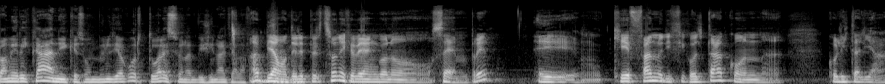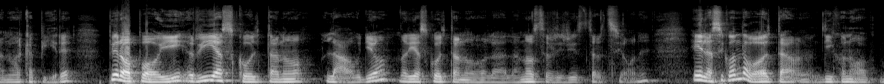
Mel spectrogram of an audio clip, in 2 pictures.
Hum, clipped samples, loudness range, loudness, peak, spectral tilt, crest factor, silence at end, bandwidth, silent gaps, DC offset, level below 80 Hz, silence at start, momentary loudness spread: none; 0.1%; 6 LU; -15 LUFS; 0 dBFS; -5.5 dB/octave; 16 dB; 0 s; 16.5 kHz; none; under 0.1%; -48 dBFS; 0 s; 16 LU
